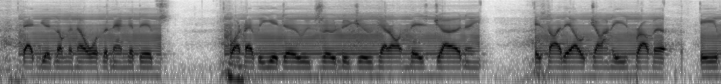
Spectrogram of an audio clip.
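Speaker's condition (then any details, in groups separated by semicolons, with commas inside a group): Laryngeal cancer with laryngectomy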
